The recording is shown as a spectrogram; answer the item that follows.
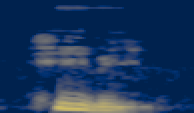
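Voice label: "heavy", British English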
